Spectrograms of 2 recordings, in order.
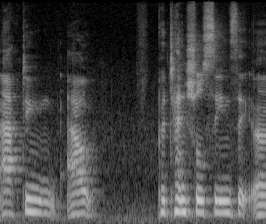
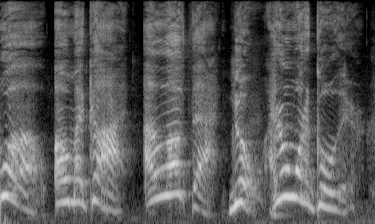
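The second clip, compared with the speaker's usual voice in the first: put-on loud, high-pitched skater-kid voice; 10 semitones higher, 6 dB louder than usual. Asked to do some of their characters, speaker performs Jamie: Jamie skater-boy voice. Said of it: "a skater boy".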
